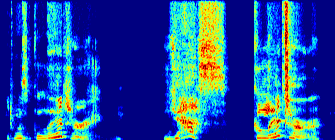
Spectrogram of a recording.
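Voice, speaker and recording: A woman voicing a dreamy, melodramatic female fortune-teller from a story, easily flustered, with halting exclamations and trailing pauses. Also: sits high, wildly swooping pitch, voice pushed up, full character voice. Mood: entranced, confused.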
